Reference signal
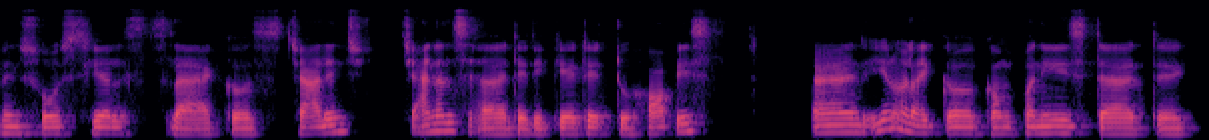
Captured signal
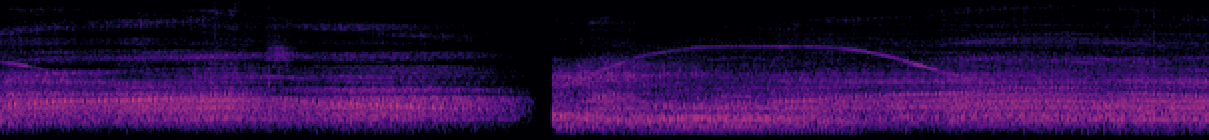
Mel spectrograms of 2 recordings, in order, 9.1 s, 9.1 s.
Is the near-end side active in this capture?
No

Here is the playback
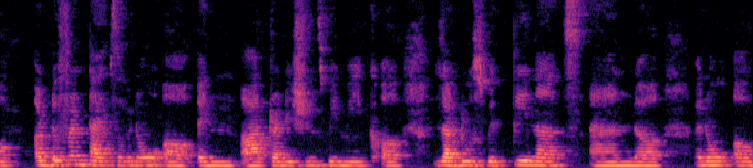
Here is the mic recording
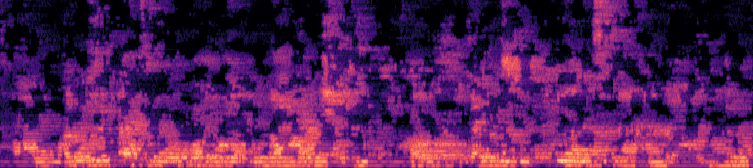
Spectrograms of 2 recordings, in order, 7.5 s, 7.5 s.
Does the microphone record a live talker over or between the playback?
No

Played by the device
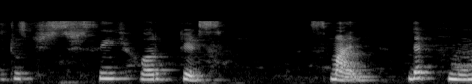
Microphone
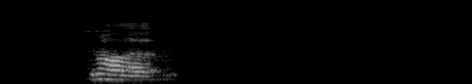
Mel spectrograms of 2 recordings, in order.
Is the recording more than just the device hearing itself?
Yes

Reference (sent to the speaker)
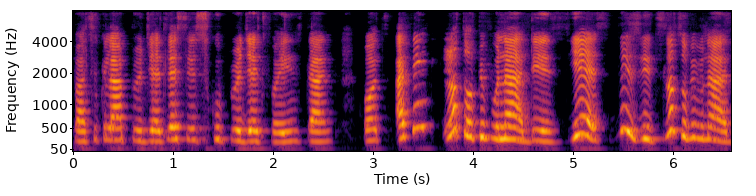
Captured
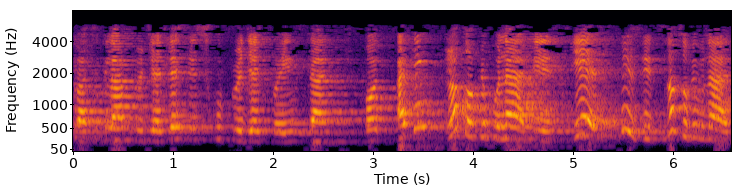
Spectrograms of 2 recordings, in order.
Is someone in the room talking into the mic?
No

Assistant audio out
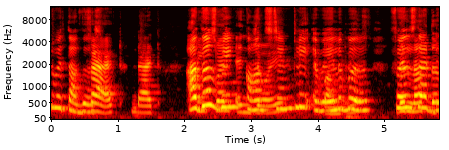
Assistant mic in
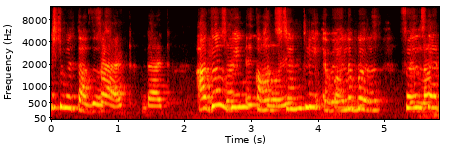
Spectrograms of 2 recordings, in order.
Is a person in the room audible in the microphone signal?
No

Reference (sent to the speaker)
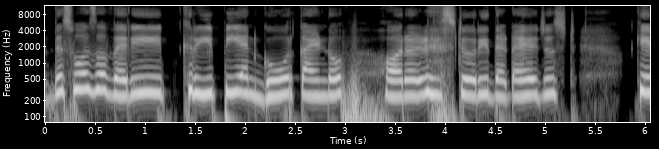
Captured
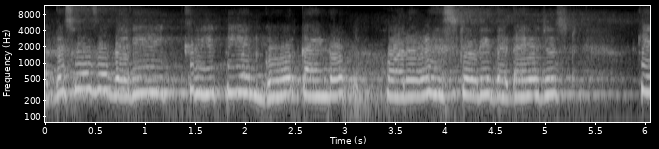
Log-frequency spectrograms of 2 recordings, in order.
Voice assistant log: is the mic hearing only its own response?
Yes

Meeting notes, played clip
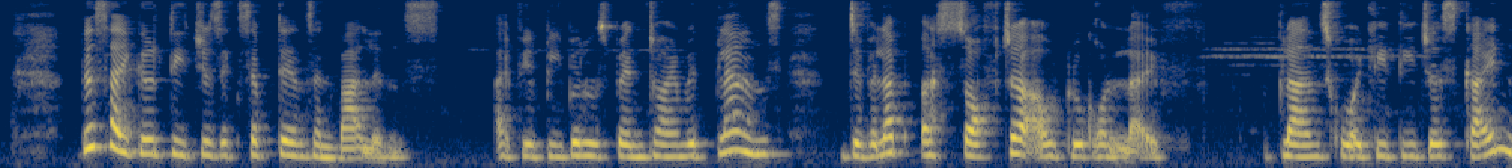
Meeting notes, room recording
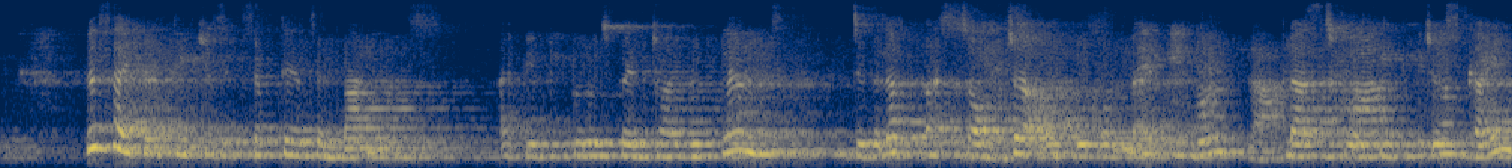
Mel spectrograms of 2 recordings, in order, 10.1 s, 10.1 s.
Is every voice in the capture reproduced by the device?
No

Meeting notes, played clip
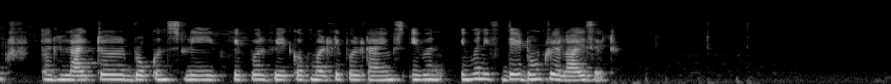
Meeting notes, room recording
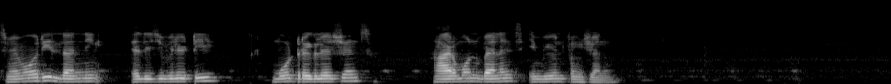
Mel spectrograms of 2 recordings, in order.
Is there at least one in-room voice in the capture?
Yes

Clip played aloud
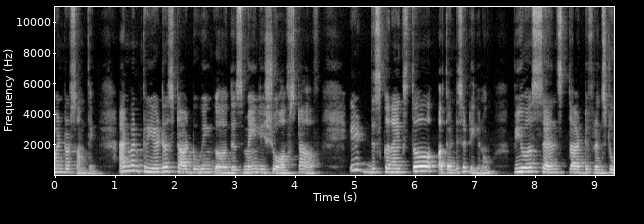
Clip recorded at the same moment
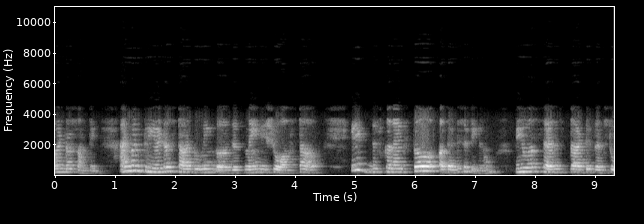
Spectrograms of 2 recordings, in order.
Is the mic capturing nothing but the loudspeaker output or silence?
Yes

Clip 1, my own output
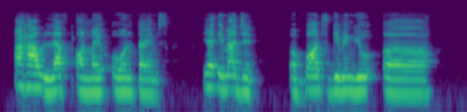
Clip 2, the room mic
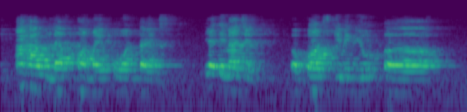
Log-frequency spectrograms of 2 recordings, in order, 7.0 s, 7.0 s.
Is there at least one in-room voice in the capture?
No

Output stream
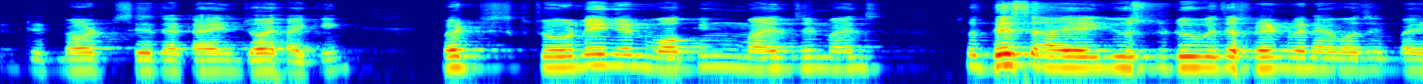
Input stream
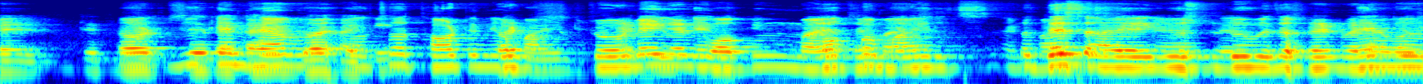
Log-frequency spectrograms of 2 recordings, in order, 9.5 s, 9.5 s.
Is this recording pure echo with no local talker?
No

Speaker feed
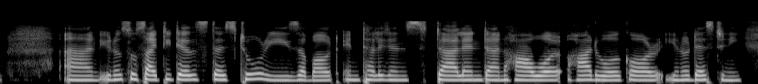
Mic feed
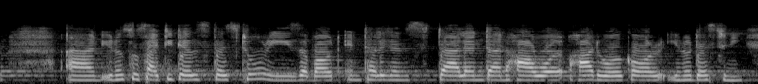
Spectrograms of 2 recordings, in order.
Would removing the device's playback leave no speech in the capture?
Yes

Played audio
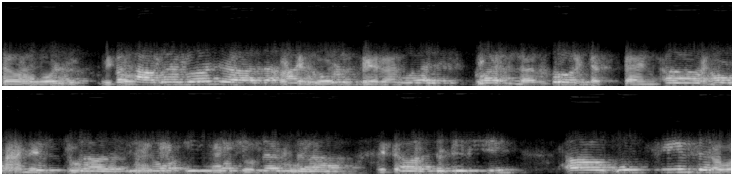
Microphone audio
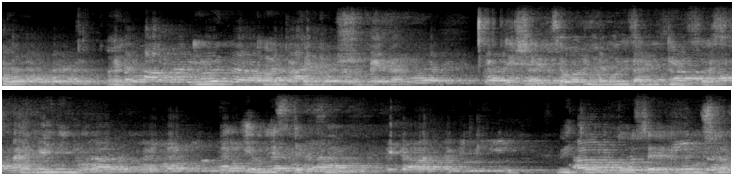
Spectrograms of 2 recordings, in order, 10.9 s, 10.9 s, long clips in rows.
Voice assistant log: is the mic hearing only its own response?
No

